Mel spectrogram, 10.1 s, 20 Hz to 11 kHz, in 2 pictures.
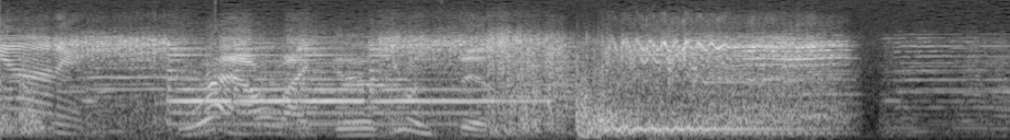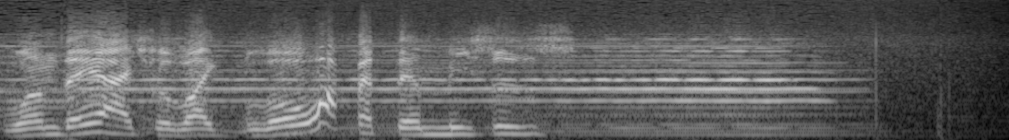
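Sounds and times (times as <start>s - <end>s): held brass chord: 0.6s - 2.8s, 3.5s - 9.4s.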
